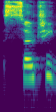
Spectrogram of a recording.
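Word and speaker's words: Xochitl: you say her name unlike it's spelled at all. Right. It's spelled with an X and a H and a T in it.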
